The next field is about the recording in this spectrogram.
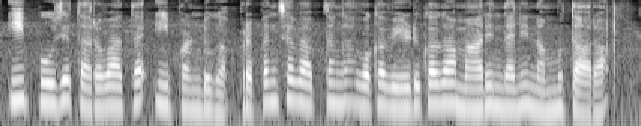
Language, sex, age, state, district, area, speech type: Telugu, female, 18-30, Telangana, Hyderabad, urban, read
